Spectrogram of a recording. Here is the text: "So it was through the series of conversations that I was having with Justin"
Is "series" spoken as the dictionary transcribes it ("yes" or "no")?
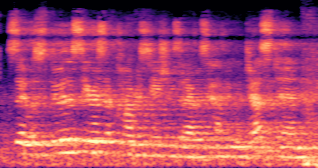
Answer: yes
